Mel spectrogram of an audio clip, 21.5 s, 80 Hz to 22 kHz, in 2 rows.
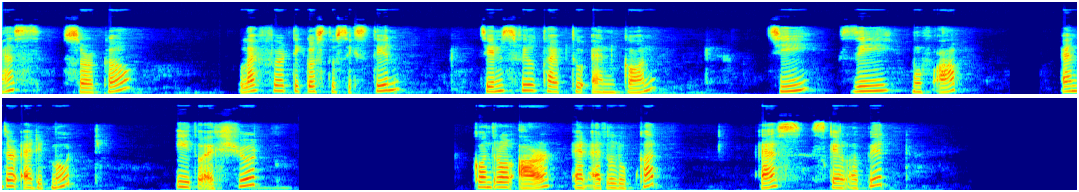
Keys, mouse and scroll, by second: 7.9 g, 9.6-11.3 scroll up 2, 12.3 w, 15.0 scroll up 1, 15.9 ctrl+r, 17.5 scroll up 2, 18.1 s, 19.7 scroll down 2.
